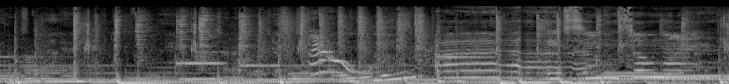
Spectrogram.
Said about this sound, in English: Was it was that a cat in, in there? Sounded like it.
